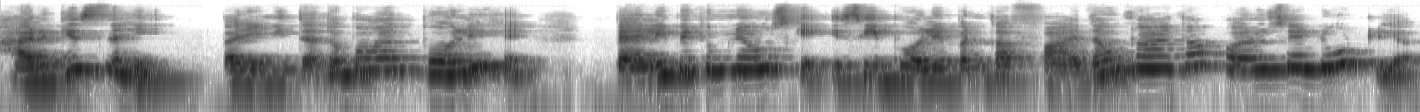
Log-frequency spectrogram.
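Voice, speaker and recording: A woman's voice: high voice, sing-song, moderate pace, a little mellow, echoey room. A woman voicing a scornful young man, a rival in love, who mocks and lectures in a storybook reading. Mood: contemptuous. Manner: mocking, contemptuous.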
